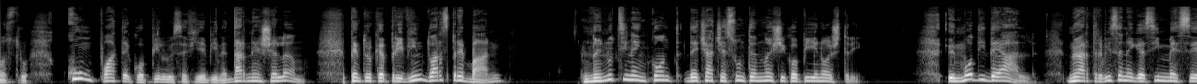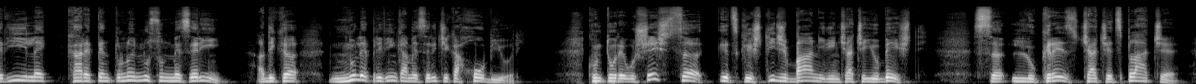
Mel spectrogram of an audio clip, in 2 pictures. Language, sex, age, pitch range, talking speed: Romanian, male, 30-49, 135-175 Hz, 175 wpm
